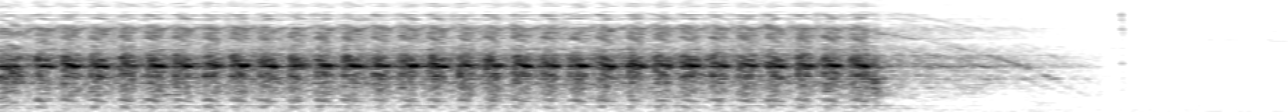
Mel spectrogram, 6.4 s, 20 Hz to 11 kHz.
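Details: 1989 Jeep with 4.2 L, sat three years, run out of gas before storage: steady starter cranking at about 3.5 turns per second for four seconds without firing; fuel not yet reaching the engine, owner suspects a dry-rotted fuel pump.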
